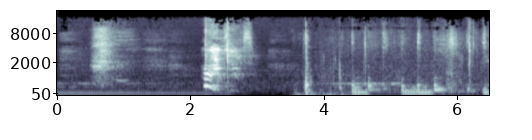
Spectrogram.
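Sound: door closing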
